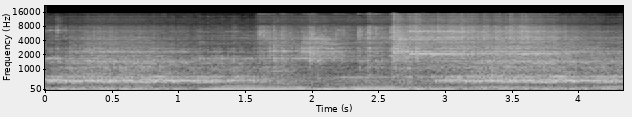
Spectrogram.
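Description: Live electronic noise music from tabletop electronics played through an amplifier: a loud low drone that grows heavier about a second in, a steady wavering midrange tone, and a stretch of hiss higher up in the middle.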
